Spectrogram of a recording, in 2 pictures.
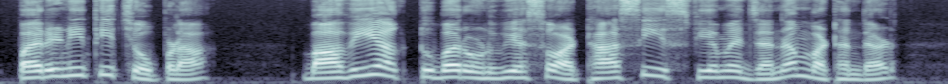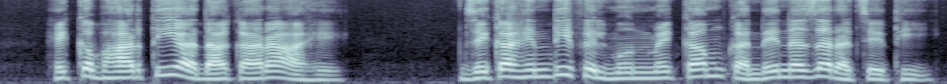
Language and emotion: Sindhi, neutral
